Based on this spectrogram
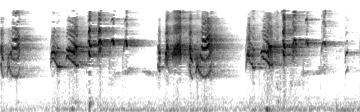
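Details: Long-tailed shrike song with copied calls of other birds: three rich, fast phrases of twisting whistles and scratchy warbles, separated by brief pauses.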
